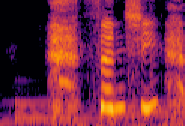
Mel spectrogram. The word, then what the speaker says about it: Senshi: Senshi, yes, you could do the ref right.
